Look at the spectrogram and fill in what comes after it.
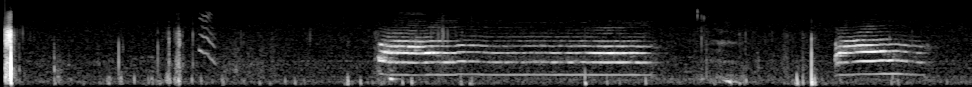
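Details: Indoor cat meowing because it wants to go outside: two long, steady harmonic meows of about three seconds and one second, each flat then slightly falling, with scattered clicks and handling noises between them in a small room.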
